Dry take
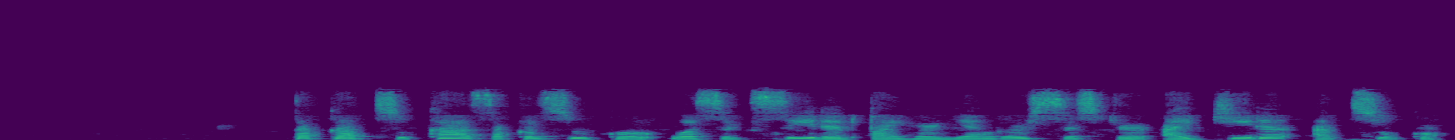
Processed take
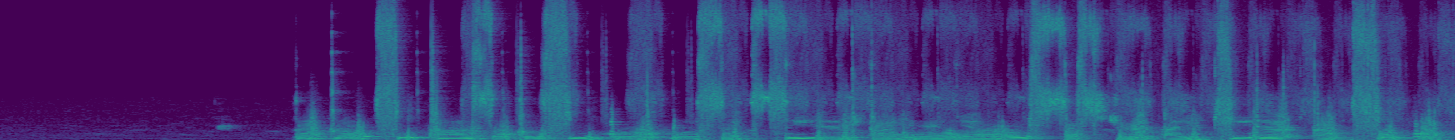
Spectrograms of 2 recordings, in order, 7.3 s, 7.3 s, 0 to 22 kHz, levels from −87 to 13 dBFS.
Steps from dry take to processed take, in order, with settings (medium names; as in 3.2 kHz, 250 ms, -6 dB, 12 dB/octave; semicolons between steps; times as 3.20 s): 1.76–3.97 s: comb 5.1 ms, depth 33%; compressor with a negative ratio -31 dBFS, ratio -0.5; sine folder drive 17 dB, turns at -17 dBFS; feedback echo behind a high-pass 426 ms, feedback 70%, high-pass 3.7 kHz, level -14.5 dB; reverberation RT60 0.50 s, pre-delay 4 ms, DRR 7.5 dB; trim -8.5 dB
